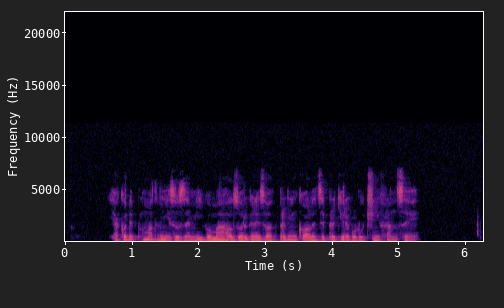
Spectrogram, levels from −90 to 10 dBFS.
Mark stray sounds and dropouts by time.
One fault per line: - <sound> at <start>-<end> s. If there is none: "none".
none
